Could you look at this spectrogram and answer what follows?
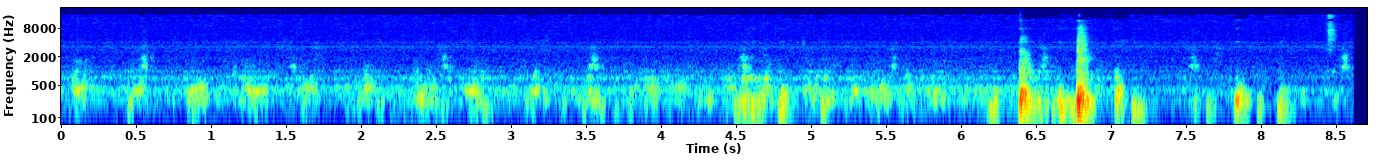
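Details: Home Doppler at 10 weeks 3 days of pregnancy: rapid, rhythmic whooshing pulses at about 158 a minute, about twice the mother's rate; fetal heartbeat.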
